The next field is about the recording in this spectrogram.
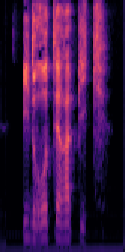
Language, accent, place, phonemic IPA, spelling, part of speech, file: French, France, Lyon, /i.dʁɔ.te.ʁa.pik/, hydrothérapique, adjective, LL-Q150 (fra)-hydrothérapique.wav
- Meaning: hydrotherapeutic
